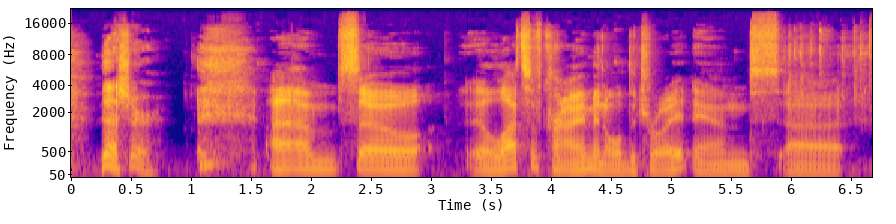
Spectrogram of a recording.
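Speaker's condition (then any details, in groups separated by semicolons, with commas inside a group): No condition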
